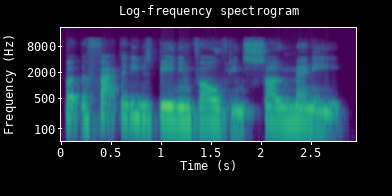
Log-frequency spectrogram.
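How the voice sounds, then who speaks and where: Co-hosting a casual football podcast, a man with a fairly high voice talks at normal speed. He's passionate, going off in long, rambling runs full of restarts.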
